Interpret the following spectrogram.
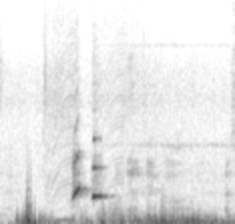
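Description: A man's voice speaking, with a brief high chirp about three-quarters of a second in.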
